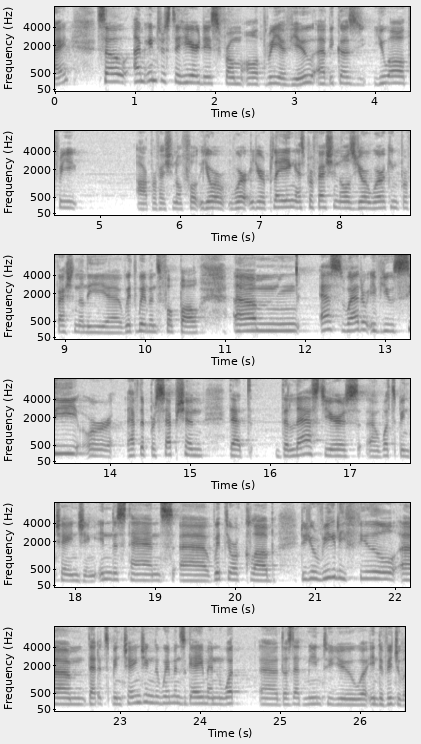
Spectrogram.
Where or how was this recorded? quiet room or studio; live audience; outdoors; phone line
live audience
